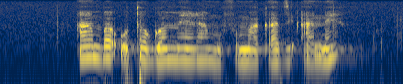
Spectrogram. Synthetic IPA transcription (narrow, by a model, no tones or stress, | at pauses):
ambaʔut̪ʰɔɡɔmɛɺamufumakʼad͡ziʔa̰ːnɛ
